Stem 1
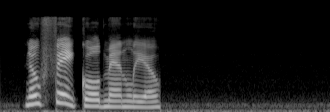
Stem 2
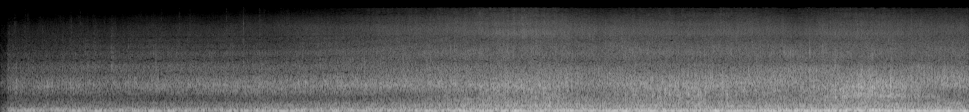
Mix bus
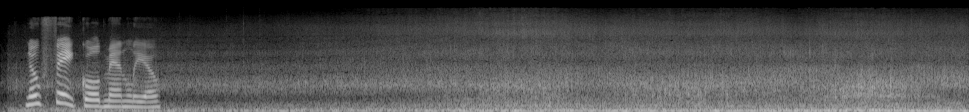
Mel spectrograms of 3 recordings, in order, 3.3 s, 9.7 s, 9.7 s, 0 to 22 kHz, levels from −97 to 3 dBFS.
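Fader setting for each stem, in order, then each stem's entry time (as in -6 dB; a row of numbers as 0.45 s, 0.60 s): +1.5 dB, -4.5 dB; 0.00 s, 0.00 s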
